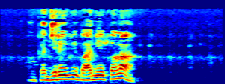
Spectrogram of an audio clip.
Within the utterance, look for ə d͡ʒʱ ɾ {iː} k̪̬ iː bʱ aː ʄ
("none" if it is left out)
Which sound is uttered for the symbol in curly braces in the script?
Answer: iː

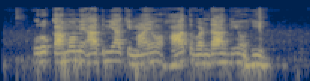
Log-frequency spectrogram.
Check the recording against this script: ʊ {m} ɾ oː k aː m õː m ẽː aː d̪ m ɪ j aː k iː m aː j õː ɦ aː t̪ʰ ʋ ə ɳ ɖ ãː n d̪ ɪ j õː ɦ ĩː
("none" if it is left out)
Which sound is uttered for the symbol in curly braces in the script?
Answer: none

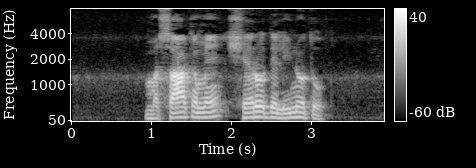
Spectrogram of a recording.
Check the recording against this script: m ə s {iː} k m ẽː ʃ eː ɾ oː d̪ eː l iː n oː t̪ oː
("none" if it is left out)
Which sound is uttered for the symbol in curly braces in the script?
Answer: aː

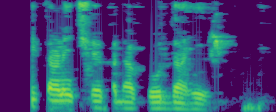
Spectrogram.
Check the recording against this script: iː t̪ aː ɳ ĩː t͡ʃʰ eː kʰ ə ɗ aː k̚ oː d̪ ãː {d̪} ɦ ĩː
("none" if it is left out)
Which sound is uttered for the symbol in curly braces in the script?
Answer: none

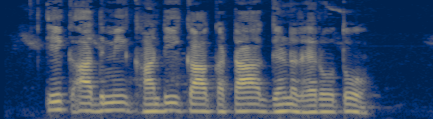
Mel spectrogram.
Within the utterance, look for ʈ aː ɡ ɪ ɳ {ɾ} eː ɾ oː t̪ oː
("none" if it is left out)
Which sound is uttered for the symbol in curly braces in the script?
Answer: ɾ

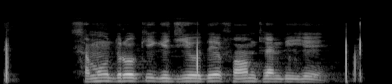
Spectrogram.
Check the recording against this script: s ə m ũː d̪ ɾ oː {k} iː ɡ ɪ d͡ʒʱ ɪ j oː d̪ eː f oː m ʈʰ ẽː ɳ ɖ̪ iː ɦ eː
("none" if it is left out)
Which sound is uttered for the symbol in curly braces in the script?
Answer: k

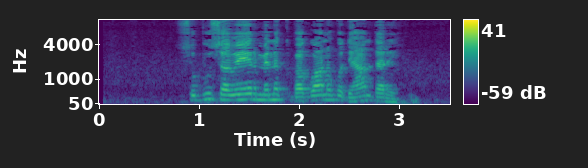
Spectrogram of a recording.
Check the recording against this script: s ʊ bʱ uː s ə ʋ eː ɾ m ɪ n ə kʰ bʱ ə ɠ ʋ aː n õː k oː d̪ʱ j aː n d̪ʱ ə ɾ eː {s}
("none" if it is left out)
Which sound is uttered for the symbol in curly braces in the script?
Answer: none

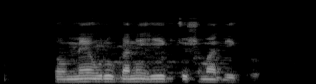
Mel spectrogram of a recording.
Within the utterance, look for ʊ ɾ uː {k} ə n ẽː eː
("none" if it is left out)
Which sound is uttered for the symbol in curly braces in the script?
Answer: k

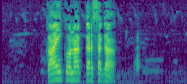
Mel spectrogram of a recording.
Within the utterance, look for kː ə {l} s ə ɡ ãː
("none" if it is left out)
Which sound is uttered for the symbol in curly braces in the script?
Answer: ɾ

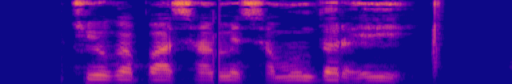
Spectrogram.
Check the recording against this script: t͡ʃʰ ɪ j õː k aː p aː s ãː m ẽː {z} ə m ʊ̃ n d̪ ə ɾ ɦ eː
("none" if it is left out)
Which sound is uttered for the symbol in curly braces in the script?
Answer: s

